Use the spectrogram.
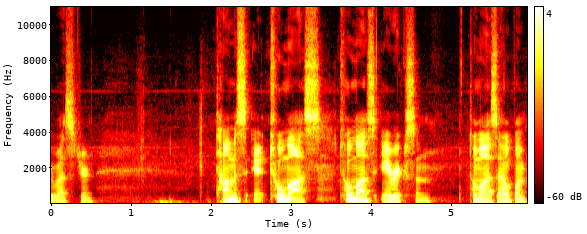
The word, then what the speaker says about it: Tomas: it's swedish i know i thought for a long time you were thomas erickson but we've corrected that now tomas is from sweden so what is your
